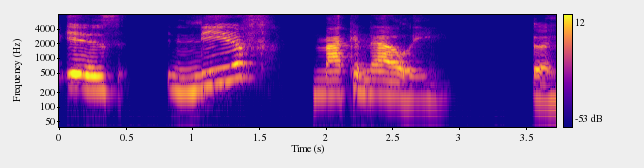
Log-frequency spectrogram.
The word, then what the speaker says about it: Niamh McAnally: Her name is Niamh McAnally. Did I say that right? Excellent. Very good I, pronunciation.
